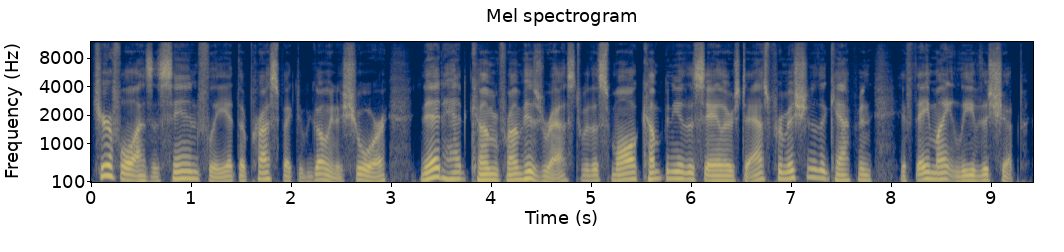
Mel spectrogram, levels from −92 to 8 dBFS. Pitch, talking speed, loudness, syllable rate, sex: 135 Hz, 230 wpm, -18 LUFS, 5.3 syllables/s, male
